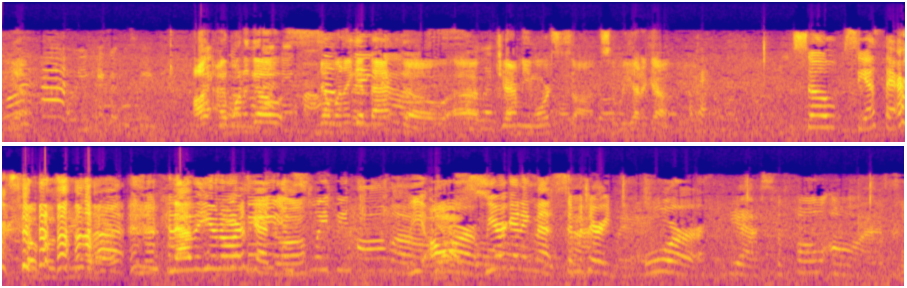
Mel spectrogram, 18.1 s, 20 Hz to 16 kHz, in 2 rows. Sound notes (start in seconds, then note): 0.2 giggling; 8.9 laughing; 9.0 laughs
